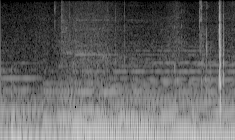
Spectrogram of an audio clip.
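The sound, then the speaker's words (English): Thin Island Fever hot sauce pours steadily from a bottle, a soft continuous liquid trickle with a few small clicks and splashes near the end, and no talking. “This one pours a lot easier. It's not as thick.”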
